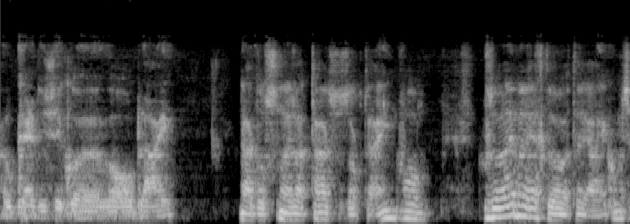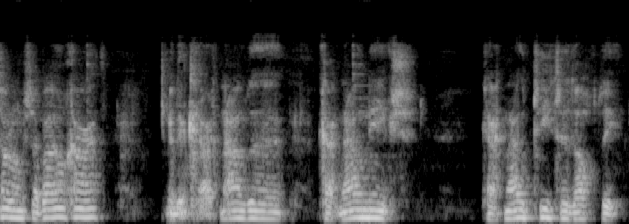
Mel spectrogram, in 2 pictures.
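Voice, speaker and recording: A man's voice: on the low side, a little mellow. A middle-aged man, hosting a radio show and telling a long, rambling everyday story with many hesitations and restarts. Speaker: radio host. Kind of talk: casual anecdotal radio chat. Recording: dull lo-fi radio recording.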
